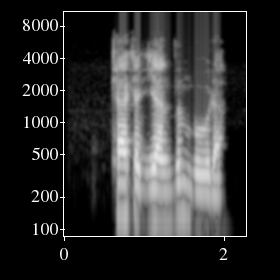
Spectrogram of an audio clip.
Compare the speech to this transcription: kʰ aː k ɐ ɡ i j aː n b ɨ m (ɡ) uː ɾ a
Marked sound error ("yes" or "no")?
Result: yes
